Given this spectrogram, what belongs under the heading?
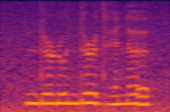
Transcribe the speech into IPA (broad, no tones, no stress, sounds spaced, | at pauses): n d ə˞ ɳ u n d ə˞ dʱ ɛ n ə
